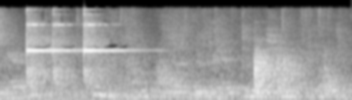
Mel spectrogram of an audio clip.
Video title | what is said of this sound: Electrostática. Ley de Coulomb. Potencial eléctrico | esta copa es de vidrio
